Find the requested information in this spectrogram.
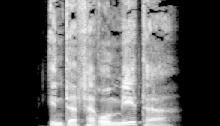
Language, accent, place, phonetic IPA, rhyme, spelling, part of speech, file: German, Germany, Berlin, [ˌɪntɐfeʁoˈmeːtɐ], -eːtɐ, Interferometer, noun, De-Interferometer.ogg
- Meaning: interferometer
